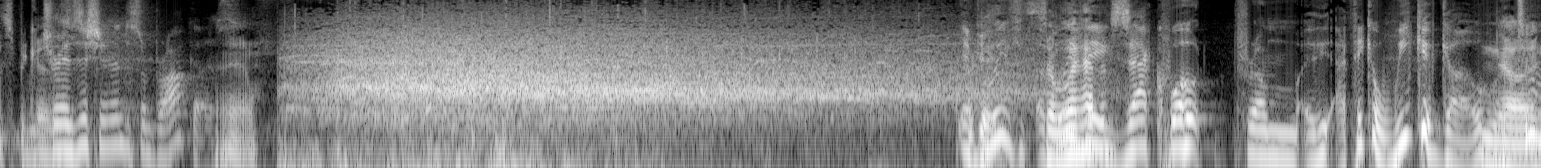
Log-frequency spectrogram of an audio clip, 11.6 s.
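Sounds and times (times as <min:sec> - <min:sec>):
speech: 0:00.0 - 0:02.4, 0:07.2 - 0:11.5
crowd cheering and murmuring sound effect: 0:02.1 - 0:08.3.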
